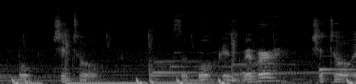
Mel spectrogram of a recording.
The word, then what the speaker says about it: Bokchito: So this town right here, a lot of people say Bokchita or Bokchito, but it's actually pronounced Bokchito. Bokchito.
